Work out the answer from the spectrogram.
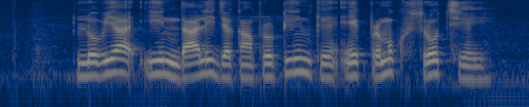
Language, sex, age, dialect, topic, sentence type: Maithili, male, 25-30, Eastern / Thethi, agriculture, statement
